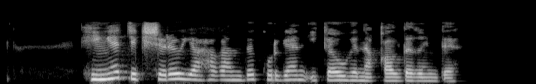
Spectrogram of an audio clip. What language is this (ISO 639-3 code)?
bak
